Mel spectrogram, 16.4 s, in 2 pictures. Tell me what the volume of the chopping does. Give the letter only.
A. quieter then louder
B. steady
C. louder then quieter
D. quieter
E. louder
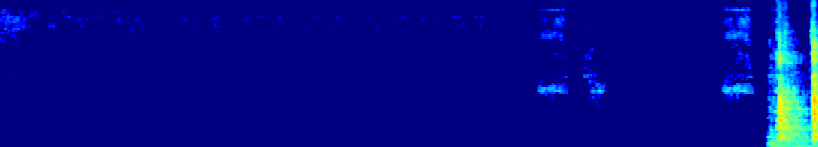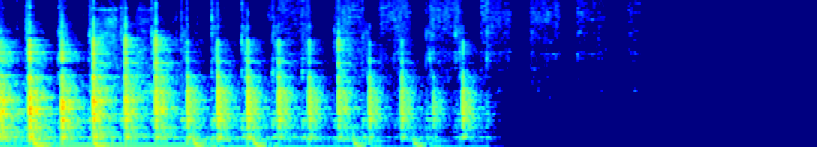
D.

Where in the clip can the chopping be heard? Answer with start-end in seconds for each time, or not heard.
7.7-13.2.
